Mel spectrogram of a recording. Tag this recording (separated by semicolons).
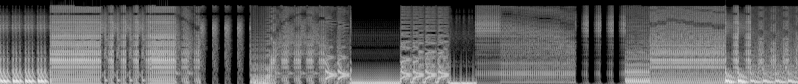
virus; bit; error; drum; Glitch; robot; space; android; machine; rgb; robotic; artificial; art; databending; console; failure; spaceship; experiment; computer; system; droid; game; cyborg; command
